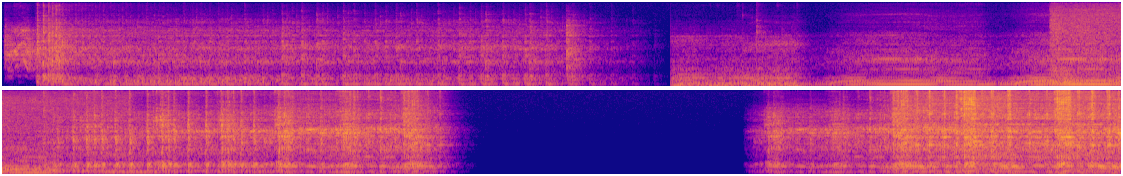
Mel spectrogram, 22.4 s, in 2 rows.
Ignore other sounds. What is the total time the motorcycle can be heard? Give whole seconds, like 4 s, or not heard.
19 s.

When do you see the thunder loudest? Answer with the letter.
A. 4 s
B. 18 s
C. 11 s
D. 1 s
C.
